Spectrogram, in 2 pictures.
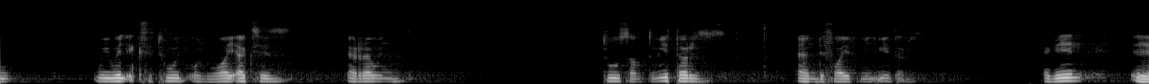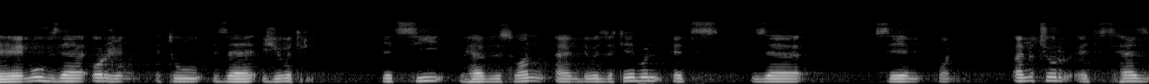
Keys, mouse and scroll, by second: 0.2 a, 1.8 e, 9.0 z, 9.4 z, 10.0 Tab, 15.0 KP_2, 15.2 KP_6, 16.0 KP_2, 16.2 KP_2, 16.9 KP_Divide, 18.4 KP_6, 18.8 KP_8, 19.5 KP_4, 20.7 KP_6, 21.1 KP_6.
